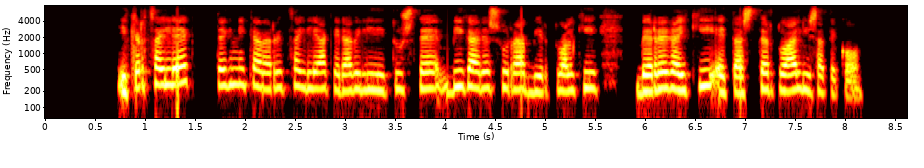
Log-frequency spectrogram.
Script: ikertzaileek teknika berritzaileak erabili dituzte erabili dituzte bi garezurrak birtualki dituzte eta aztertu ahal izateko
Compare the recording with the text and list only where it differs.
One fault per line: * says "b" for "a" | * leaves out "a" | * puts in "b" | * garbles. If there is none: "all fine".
* leaves out "erabili dituzte"
* says "berreraiki" for "dituzte"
